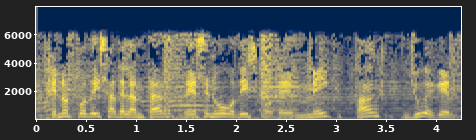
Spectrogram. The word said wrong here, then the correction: Make Punk Young Again: No sé si lo he pronunciado bien, ¿eh? – Sí, pues bueno, como llevamos diciendo un tiempo, durante toda la entrevista, es, pues al final es Make Punk Young Again, para que los chavales vuelvan a ser punkies, vuelvan a eso y dejen, bueno, sin más, dejen lo que quieran, vamos.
